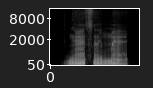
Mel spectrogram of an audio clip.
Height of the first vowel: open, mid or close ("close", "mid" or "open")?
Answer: open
